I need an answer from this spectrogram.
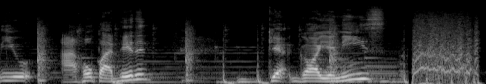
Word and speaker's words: Guyanese: Guyanese. The proper pronunciation is Guyanese, people.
